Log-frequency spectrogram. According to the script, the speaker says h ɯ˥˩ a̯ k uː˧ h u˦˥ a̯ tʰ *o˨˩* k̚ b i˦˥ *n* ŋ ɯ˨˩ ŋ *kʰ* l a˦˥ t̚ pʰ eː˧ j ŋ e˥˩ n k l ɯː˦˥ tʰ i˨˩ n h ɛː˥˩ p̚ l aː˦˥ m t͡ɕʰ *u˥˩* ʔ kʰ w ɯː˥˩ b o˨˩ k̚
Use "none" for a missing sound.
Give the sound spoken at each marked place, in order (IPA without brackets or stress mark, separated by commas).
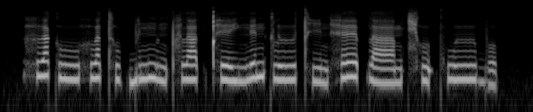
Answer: u˨˩, n, pʰ, u˦˥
